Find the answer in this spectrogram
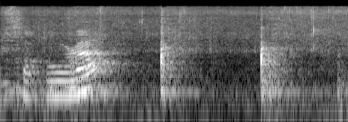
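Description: Metal spatula stirring food in a frying wok, with a faint sizzle and two sharp knocks of the spatula against the pan, about a second in and near the end. A voice is heard briefly at the start.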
